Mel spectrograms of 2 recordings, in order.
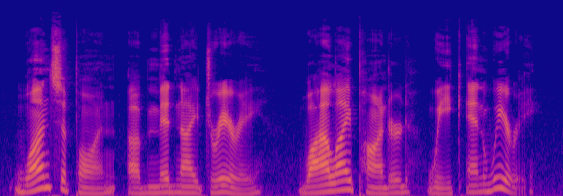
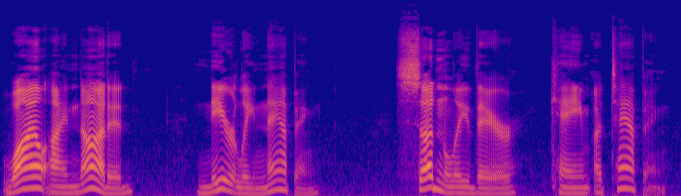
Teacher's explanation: notice in most cases the first part of each group is stressed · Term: trochees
